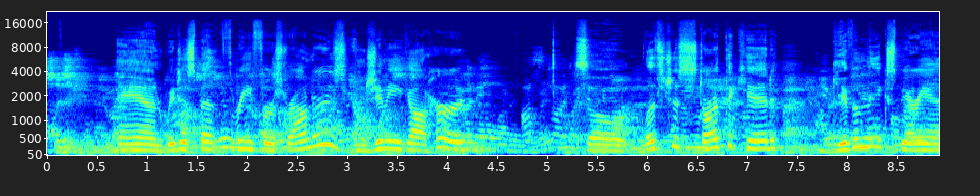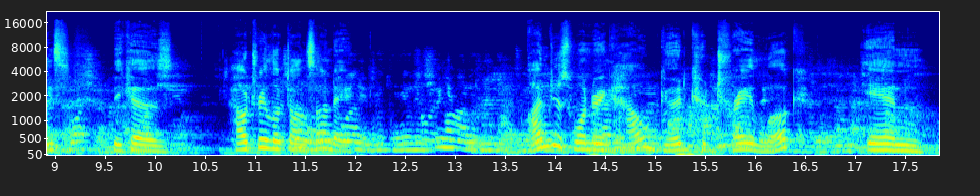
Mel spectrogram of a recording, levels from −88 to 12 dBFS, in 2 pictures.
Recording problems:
background chatter; loud; throughout; 3 voices, 8 dB below the speech

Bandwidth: 17.5 kHz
